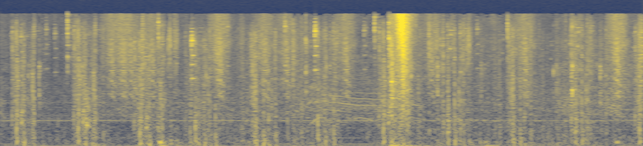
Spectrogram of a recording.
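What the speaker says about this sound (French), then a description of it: "j'ai l'air de juguler la charge de cavalerie" Cavalry horses charging in the Mount & Blade video game, hooves clip-clopping in a fast continuous patter with occasional whinnies, mixed under battle noise and someone talking.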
